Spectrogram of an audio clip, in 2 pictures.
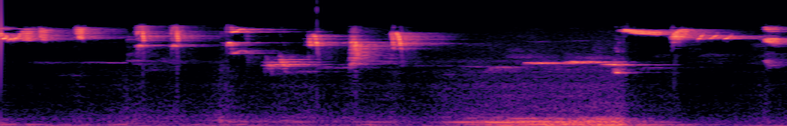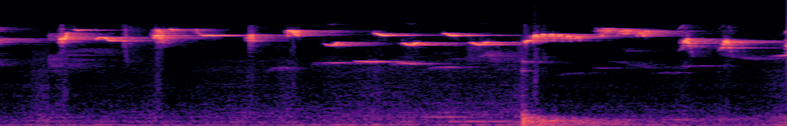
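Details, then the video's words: Orange-headed thrush pouring out continuous teler song: fast high whistles and chirps in a rhythmic chatter, one dip to lower notes midway, with a low rumble near the start and a thud later. "Beginilah suara burung anis merah sedang teler"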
